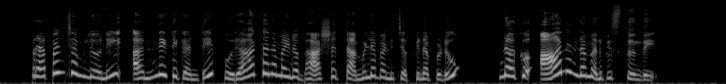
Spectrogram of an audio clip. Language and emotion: Telugu, happy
